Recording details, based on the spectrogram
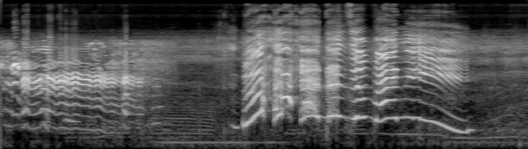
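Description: A coyote gives wavering, high-pitched yips and quavers that end in a long, sliding howl.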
